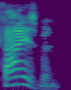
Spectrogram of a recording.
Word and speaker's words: Theismann: Notre Dame but that wasn't his given name it wasn't Theismann it was teased Minh the8 well no the spelt correctly but that's pronounced t's Minh and not Theismann and so I believe it was from the 1970 season the clever people in the Notre Dame athletic department said you know Joe if we change your last names pronouncing a Shinto Theismann it happens to rhyme with Heisman and maybe that's a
